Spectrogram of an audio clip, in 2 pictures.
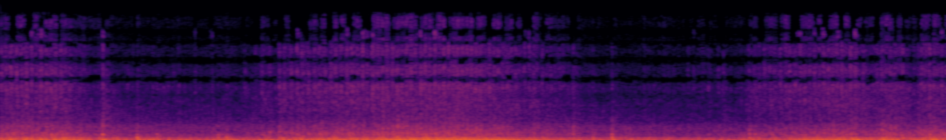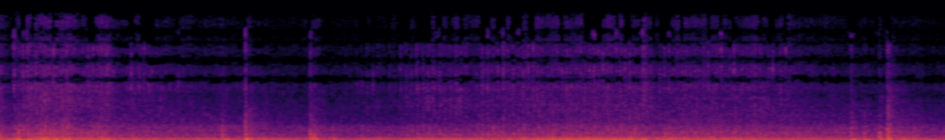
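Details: Centurion ARV after the magneto timing was realigned to the crank: a deep multi-cylinder rumble that swells and eases with throttle, firing evenly with no knocks. Owner says the timing is right, though fuel pressure is low. Normal running.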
